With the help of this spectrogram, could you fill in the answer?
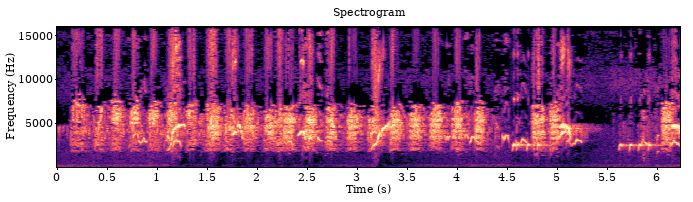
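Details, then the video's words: Lure call of the ashy drongo, chattering version: a long, dense harsh buzzy chatter, then a few short flat whistled notes after a pause. "Suara Pikat Burung Srigunting versi Trucukan Ribut"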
